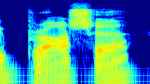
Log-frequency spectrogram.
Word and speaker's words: brochure: So that is going to be brochure. That we do not pronounce brochure, we say browser, brochure, whatever.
